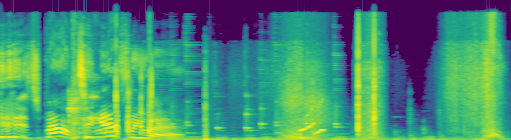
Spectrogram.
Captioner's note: laughing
